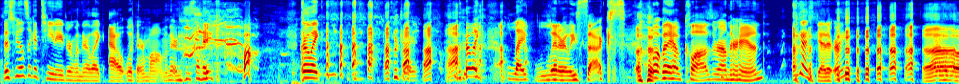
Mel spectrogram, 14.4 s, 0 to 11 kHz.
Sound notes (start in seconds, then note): 3.1 wheezing; 4.2 laughing; 12.5 laughing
